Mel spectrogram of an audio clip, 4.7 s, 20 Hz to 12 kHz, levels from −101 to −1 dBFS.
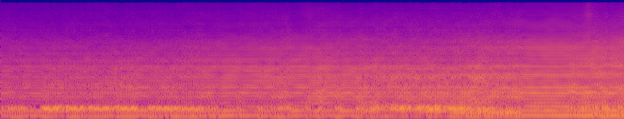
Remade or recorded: remade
